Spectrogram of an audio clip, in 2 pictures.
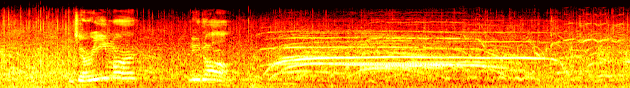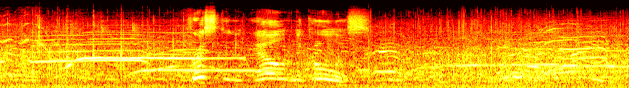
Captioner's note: applause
